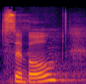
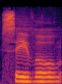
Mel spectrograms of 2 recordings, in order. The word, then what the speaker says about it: Sable: To them, it is always Sibel, Sibel, Gable, because they don't even want to try to pronounce my name, Sable, and my favorite.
